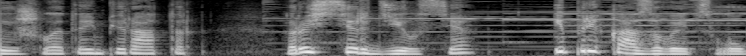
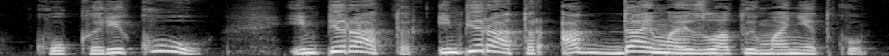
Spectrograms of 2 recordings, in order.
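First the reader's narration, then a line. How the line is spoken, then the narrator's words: Shouting. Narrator (Russian): закричал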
